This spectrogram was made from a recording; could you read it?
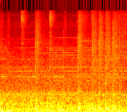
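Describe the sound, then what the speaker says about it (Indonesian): A vegetable truck rolls past on a wide hotmix road, its engine rumble loud and close, steady and broad for a few seconds. "Truk sayur gitu."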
